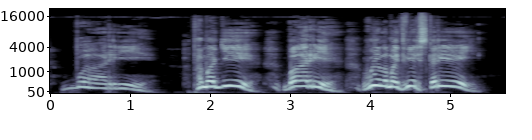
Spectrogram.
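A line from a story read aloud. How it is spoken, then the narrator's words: High trembling scream. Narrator (Russian): прокричала Джилл высоким, дрожащим голосом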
